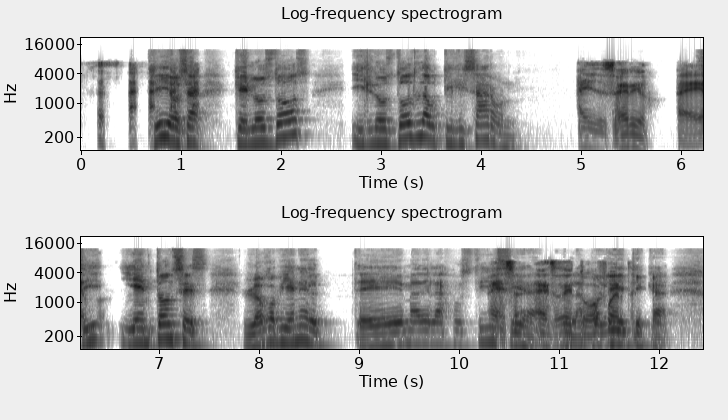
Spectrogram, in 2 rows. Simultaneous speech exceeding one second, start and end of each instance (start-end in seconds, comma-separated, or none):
10.3-11.8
